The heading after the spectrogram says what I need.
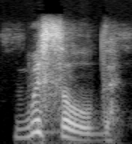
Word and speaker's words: whistled: this word is pronounced whistled the t is silent whistled whistled whistled okay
